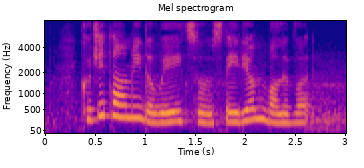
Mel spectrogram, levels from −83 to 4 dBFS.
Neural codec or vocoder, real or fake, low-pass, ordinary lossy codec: codec, 16 kHz, 2 kbps, X-Codec, HuBERT features, trained on balanced general audio; fake; none; none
